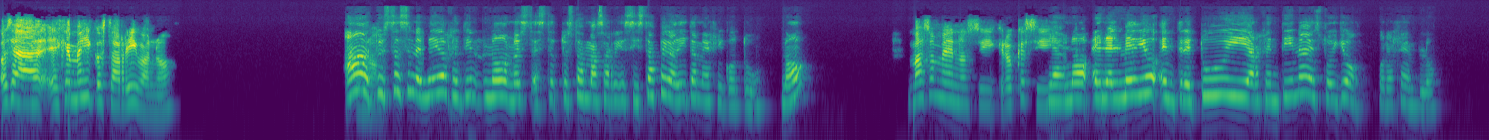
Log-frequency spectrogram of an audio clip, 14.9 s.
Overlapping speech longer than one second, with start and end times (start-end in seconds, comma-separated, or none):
none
